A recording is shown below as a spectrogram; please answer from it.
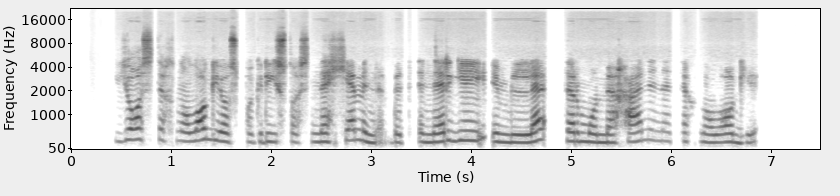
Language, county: Lithuanian, Vilnius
